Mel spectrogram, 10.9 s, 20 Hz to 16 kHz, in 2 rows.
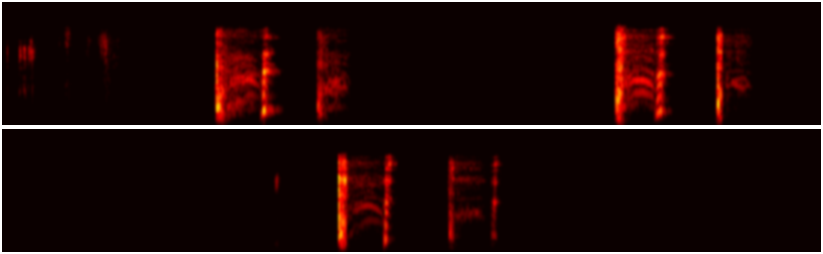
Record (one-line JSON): {"three_cough_length": "10.9 s", "three_cough_amplitude": 29086, "three_cough_signal_mean_std_ratio": 0.16, "survey_phase": "beta (2021-08-13 to 2022-03-07)", "age": "45-64", "gender": "Female", "wearing_mask": "No", "symptom_none": true, "symptom_onset": "12 days", "smoker_status": "Prefer not to say", "respiratory_condition_asthma": true, "respiratory_condition_other": true, "recruitment_source": "REACT", "submission_delay": "6 days", "covid_test_result": "Negative", "covid_test_method": "RT-qPCR", "influenza_a_test_result": "Negative", "influenza_b_test_result": "Negative"}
